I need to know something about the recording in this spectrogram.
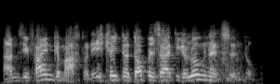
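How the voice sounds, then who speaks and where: A man's voice: high-pitched, animated, very fast, pushed and bright, muffled recording, slight background noise. An older actor playing a cantankerous, miserly grandfather who grumbles and barks sarcastically in a radio play. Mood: sour, suspicious. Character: cantankerous, miserly old grandfather, suspicious invalid tyrant. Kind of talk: German radio play acting.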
